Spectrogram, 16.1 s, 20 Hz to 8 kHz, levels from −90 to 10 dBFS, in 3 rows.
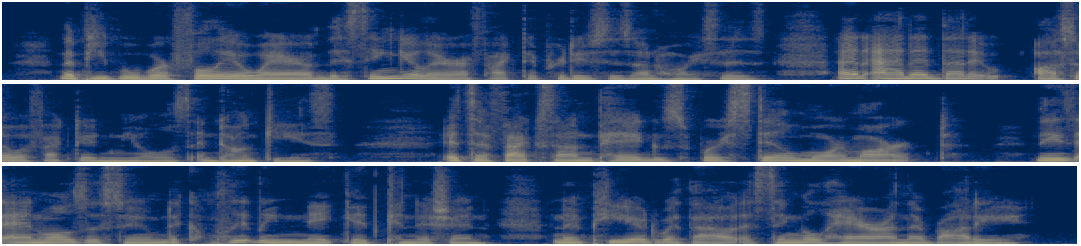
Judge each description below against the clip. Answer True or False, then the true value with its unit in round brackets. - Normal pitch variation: False (1.5 semitones)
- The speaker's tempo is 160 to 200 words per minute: True (170 wpm)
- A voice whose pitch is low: False (165 Hz)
